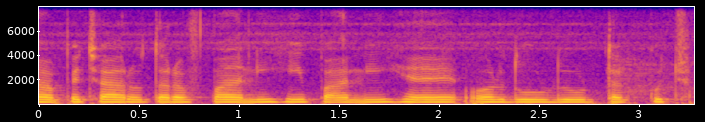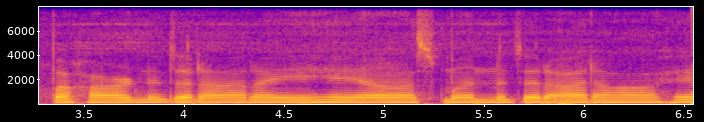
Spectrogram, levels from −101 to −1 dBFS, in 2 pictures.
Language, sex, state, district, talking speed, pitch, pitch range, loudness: Hindi, female, Bihar, Saharsa, 200 wpm, 195 Hz, 190-195 Hz, -14 LUFS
